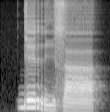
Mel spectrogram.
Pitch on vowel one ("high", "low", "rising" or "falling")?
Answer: high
